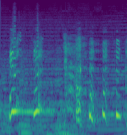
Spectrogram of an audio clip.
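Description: A voice imitates a dog barking, giving a quick series of about six yappy "woof" sounds in a steady rhythm, close and fairly loud.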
